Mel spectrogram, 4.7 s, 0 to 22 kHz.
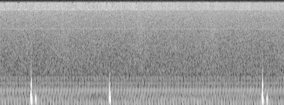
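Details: Simulated, slowed-down heart sounds from a 1976 auscultation training film on transposition of the great arteries, respiration disregarded: over a steady hum, a split first sound followed by a single second sound.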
